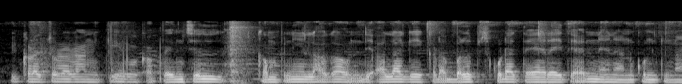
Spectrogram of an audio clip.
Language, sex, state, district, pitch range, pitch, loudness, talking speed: Telugu, male, Andhra Pradesh, Sri Satya Sai, 110-120 Hz, 115 Hz, -17 LUFS, 130 wpm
